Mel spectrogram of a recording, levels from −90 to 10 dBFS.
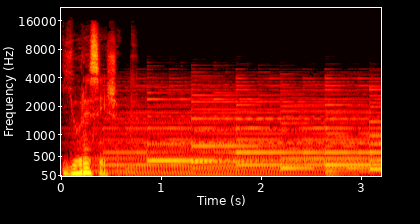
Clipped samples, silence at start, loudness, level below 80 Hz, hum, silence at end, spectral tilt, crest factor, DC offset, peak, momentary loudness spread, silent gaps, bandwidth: under 0.1%; 0 s; -24 LUFS; -42 dBFS; none; 0 s; -4.5 dB/octave; 20 dB; under 0.1%; -4 dBFS; 11 LU; none; 16 kHz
